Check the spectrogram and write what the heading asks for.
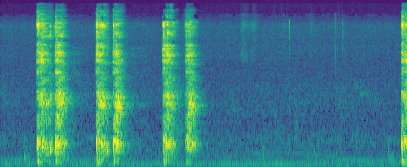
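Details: Young girl with influenza: three pairs of harsh coughs, a quiet pause, then another cough beginning; flu cough.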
